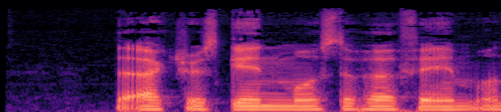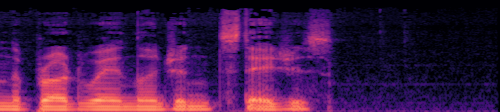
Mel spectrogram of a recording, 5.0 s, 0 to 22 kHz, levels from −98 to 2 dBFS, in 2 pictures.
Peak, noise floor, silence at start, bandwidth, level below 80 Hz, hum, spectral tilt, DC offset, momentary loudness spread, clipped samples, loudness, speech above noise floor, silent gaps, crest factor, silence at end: -4 dBFS; -68 dBFS; 0.6 s; 15 kHz; -48 dBFS; none; -6 dB/octave; under 0.1%; 6 LU; under 0.1%; -22 LUFS; 46 dB; none; 18 dB; 0.85 s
